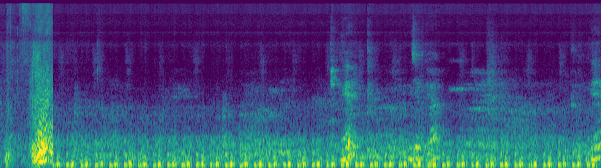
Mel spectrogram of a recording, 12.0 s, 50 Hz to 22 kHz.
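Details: Obstetric exam: fetal heart sounds heard over the left middle of the mother's abdomen, counted for 5 seconds three times; rapid, steady low pulsing throughout.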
